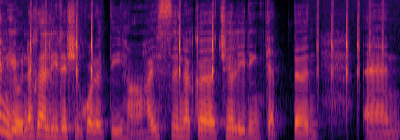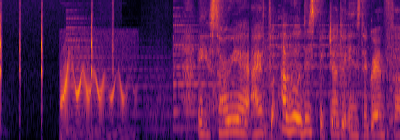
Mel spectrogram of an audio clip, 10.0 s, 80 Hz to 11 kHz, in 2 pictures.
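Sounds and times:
short clicks: 3.9s - 5.6s
comic boing sound effect: 5.7s - 6.8s.

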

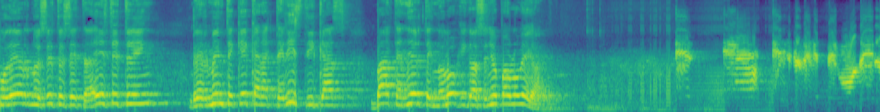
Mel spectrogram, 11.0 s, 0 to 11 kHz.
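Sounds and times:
low background hum and hiss: 0.0s - 11.0s.

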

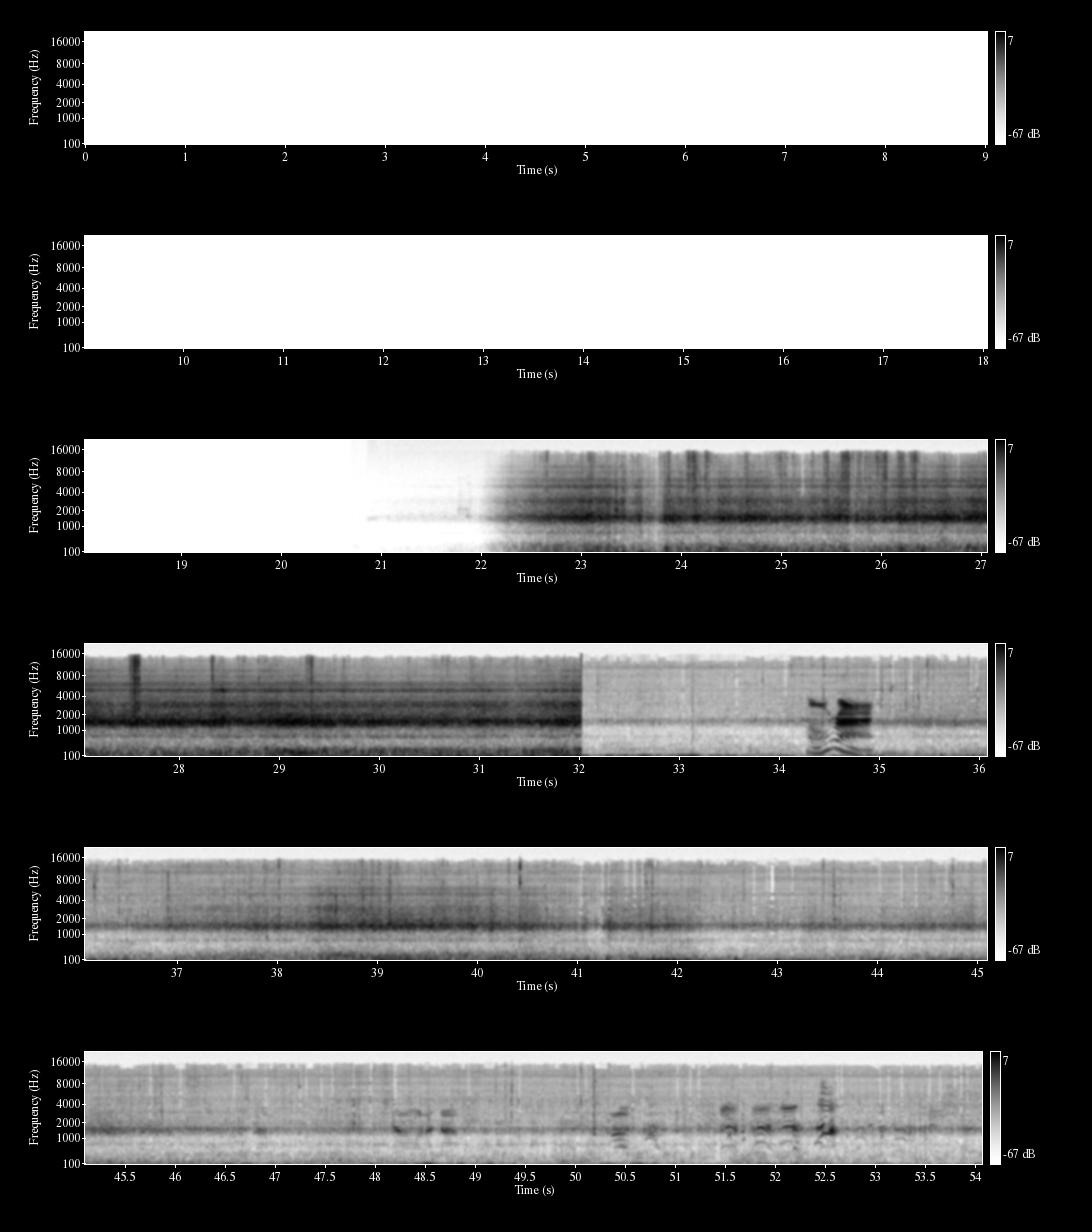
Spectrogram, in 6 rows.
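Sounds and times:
low rumble: 22.1s - 54.0s
wind rushing over microphone: 22.1s - 54.0s.

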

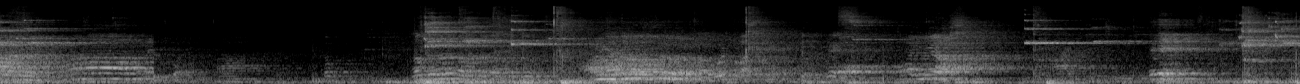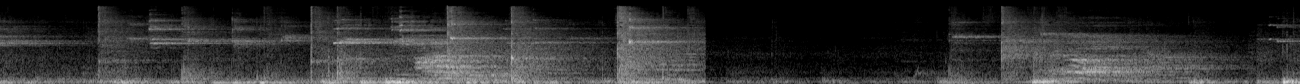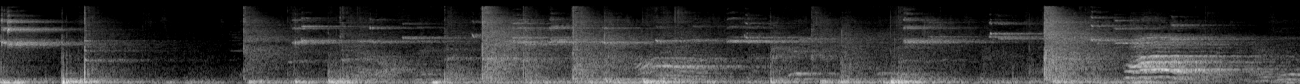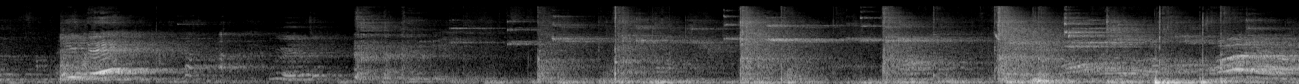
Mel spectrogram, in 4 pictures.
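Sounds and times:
shoes squeaking on court floor: 0.0s - 1.2s, 3.0s - 5.8s, 8.4s - 20.1s, 21.0s - 23.7s, 24.9s - 38.4s, 43.3s - 51.9s
players' voices: 0.0s - 13.1s, 15.4s - 20.1s, 23.3s - 26.0s, 28.5s - 43.6s, 44.5s - 51.9s.

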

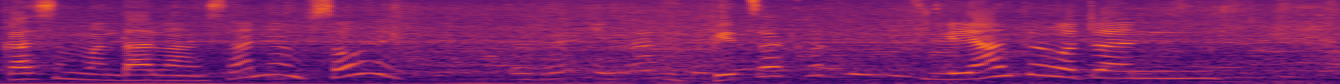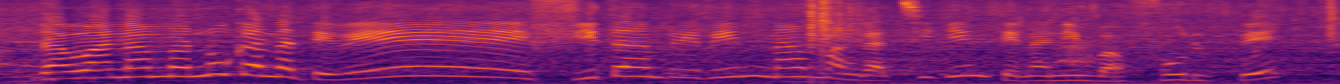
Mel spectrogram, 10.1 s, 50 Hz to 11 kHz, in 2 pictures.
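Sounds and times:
woman speaking: 0.0s - 9.9s
hair dryer running: 0.0s - 10.0s.

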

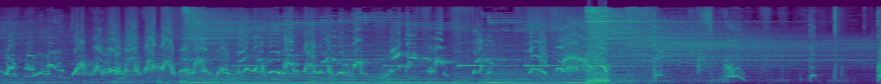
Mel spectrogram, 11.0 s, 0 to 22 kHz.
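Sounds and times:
background music with bass: 0.0s - 11.0s
woman screaming: 0.4s - 7.7s.

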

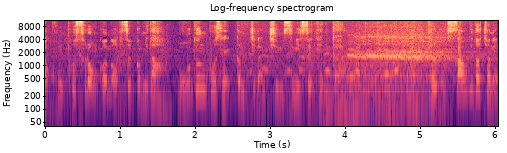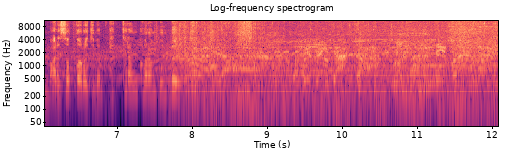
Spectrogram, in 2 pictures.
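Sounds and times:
dramatic orchestral music: 0.0s - 12.0s
horses whinnying: 3.7s - 5.8s
battle din: 7.4s - 12.0s.

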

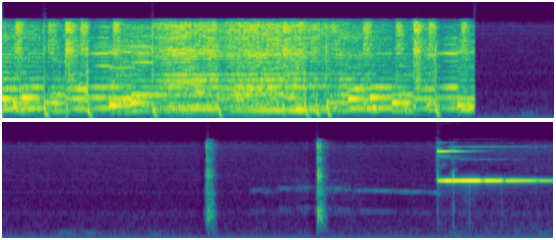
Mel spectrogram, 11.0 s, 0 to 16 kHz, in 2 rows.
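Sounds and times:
mouse clicks: 7.5s - 7.7s
notification bell ding: 9.9s - 11.0s.

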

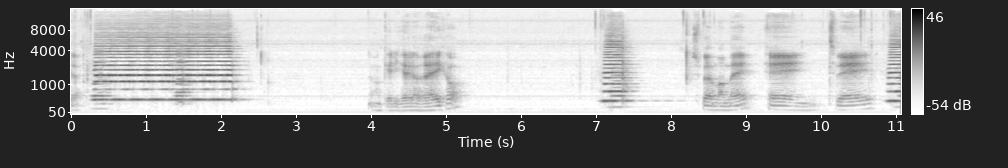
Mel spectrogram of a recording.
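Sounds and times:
piano accordion playing: 0.2s - 2.4s, 7.1s - 7.8s.

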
